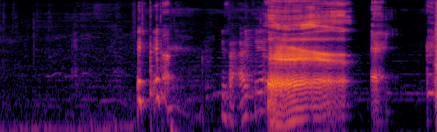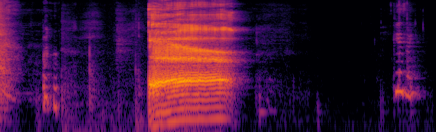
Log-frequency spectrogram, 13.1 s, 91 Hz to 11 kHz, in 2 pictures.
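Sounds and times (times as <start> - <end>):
woman burping: 4.0 - 5.8, 8.8 - 10.3.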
